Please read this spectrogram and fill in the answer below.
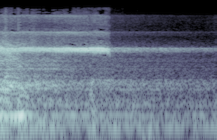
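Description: A single steady high whistle tone, held for about a second and then cut off, followed by a lull in the music.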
